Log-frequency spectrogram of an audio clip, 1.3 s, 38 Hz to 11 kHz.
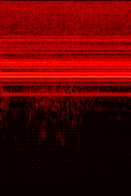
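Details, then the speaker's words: Audio equipment from a Formosa 41 sailboat, under repair: a faint, steady buzz at a fixed pitch; owner suspects the transformer is humming, voltage not yet tested. "it sounds to me like it's it's the Transformer that's huming and um so it's probably the Transformers"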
